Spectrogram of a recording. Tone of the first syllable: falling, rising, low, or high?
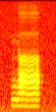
low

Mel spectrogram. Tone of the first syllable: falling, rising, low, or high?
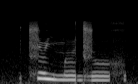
falling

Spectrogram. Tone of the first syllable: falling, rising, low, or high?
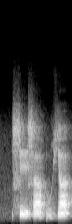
low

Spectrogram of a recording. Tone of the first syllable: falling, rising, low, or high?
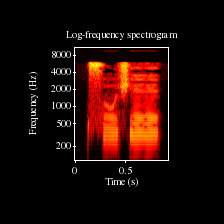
low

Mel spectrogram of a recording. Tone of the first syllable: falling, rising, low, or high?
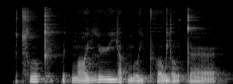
high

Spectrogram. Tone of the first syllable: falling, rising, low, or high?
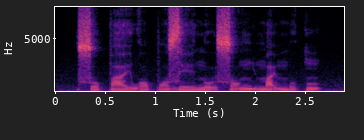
low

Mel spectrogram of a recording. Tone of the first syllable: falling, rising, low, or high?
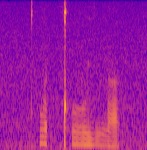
high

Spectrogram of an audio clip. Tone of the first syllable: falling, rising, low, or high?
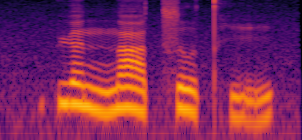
falling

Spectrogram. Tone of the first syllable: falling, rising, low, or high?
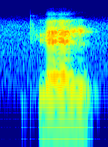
high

